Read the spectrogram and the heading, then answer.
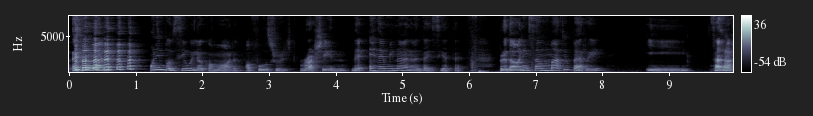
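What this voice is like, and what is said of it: Mock announcer voice. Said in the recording (Spanish): “en voz de locutora ... nunca debí dejarla hacer la voz de locutora”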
